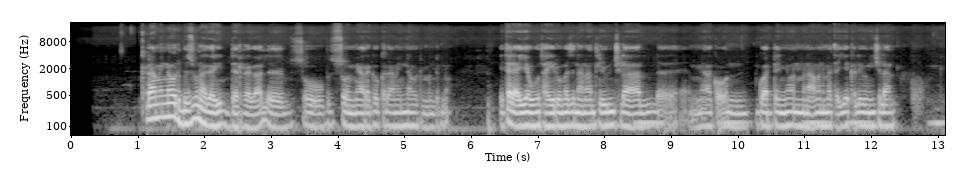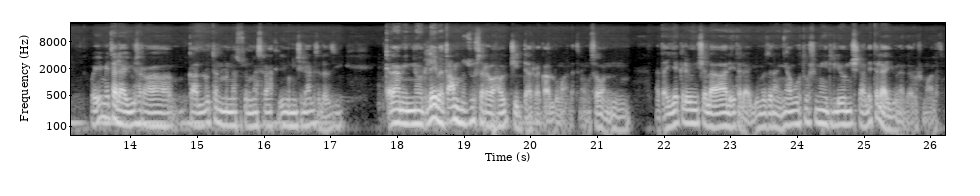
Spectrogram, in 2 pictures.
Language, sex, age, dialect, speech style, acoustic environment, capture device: Amharic, male, 18-24, Ethiopia - Addis Ababa, relaxed, people talking, mobile / Linux / Chrome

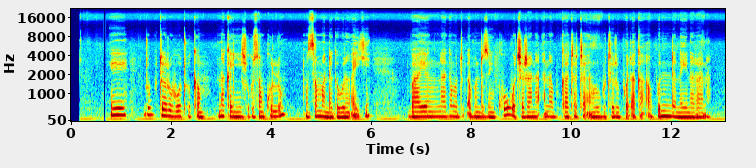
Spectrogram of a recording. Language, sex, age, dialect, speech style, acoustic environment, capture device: Hausa, female, 25-34, Nigeria - Kano, focused, nature, mobile / Linux / Chrome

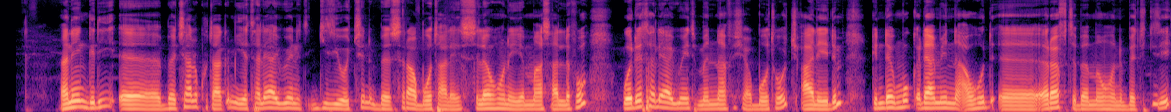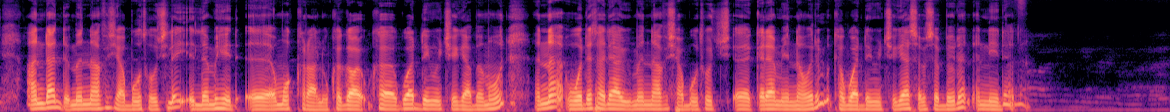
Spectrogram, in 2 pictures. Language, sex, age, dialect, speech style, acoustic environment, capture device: Amharic, male, 18-24, Ethiopia - Addis Ababa, tired, nature, desktop / Linux / Chrome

